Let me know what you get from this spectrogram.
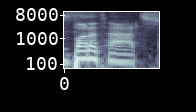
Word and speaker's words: butter tarts: Say it right. Butter tots.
